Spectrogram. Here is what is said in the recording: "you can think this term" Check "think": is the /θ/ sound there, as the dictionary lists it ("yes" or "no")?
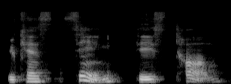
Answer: no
